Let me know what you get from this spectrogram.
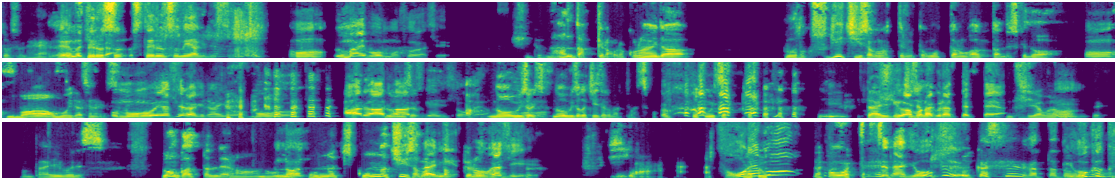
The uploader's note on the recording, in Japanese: ZOOMで収録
